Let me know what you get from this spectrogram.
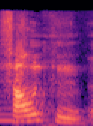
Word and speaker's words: Fountain: Fountain.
